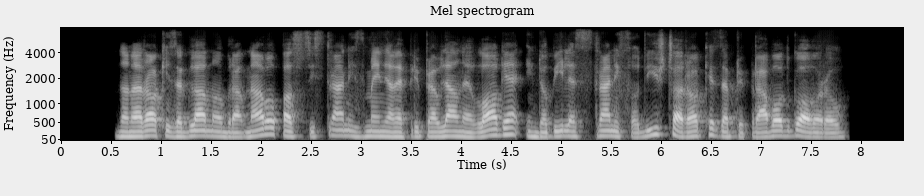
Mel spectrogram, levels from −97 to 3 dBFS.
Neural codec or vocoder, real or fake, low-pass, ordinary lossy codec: codec, 16 kHz, 2 kbps, X-Codec, HuBERT features, trained on LibriSpeech; fake; none; none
